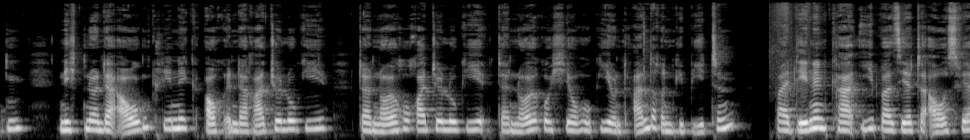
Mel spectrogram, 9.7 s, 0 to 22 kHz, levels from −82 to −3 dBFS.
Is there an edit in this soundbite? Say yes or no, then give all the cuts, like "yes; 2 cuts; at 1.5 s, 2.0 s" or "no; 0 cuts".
no; 0 cuts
